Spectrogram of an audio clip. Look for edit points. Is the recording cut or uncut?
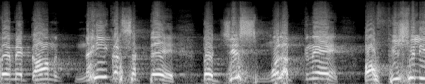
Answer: uncut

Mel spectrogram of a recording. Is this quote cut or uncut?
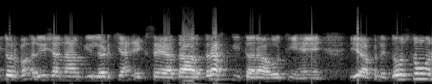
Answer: uncut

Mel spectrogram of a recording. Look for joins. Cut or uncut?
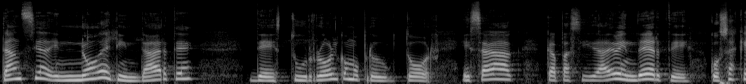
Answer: cut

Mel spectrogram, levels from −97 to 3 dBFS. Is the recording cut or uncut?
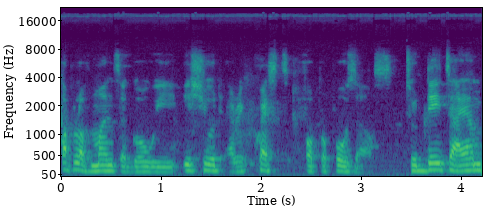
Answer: uncut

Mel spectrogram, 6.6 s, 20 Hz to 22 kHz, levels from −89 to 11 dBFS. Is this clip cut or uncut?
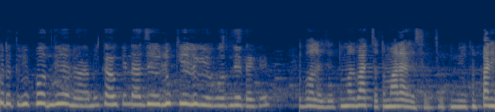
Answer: cut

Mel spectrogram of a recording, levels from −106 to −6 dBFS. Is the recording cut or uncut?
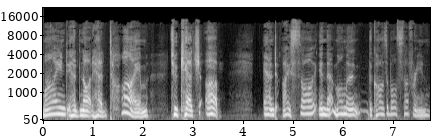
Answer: cut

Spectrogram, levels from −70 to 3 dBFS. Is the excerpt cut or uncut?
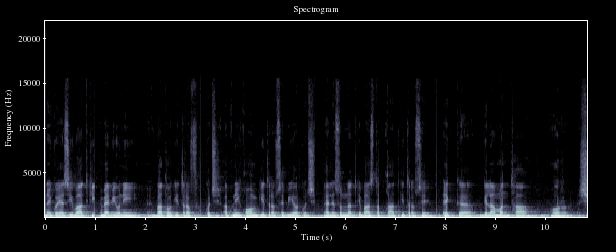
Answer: cut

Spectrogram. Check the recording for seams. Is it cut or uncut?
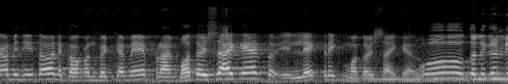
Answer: uncut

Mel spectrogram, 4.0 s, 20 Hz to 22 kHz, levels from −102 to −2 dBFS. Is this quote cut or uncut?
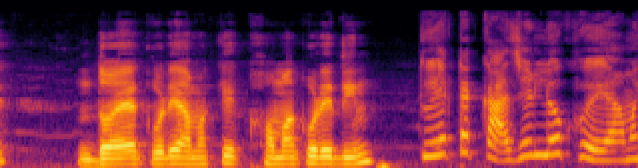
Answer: cut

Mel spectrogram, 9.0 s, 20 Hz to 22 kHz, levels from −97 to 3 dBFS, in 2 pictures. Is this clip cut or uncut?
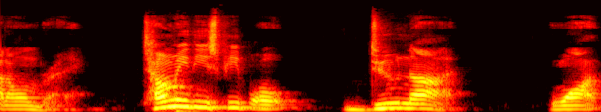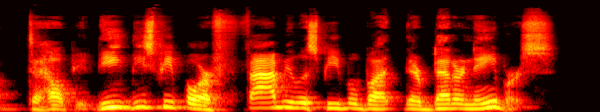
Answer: uncut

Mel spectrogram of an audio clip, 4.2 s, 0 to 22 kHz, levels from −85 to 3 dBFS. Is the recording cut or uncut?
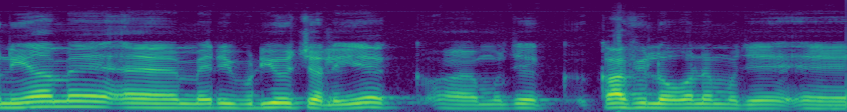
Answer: uncut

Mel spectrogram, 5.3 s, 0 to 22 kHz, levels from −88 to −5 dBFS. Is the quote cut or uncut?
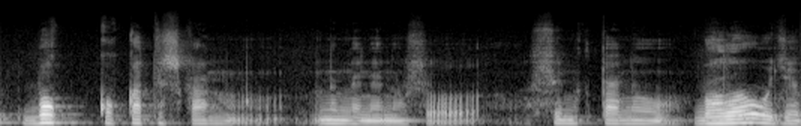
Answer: uncut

